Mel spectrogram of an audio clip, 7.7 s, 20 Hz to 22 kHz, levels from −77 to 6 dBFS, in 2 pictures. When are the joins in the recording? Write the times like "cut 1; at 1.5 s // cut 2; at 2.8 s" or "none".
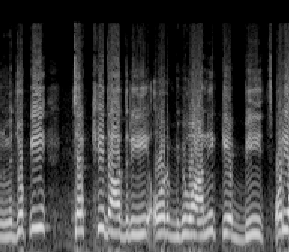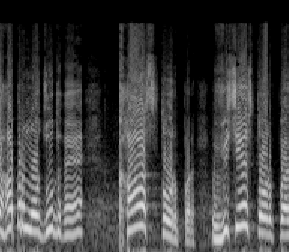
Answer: cut 1; at 3.6 s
